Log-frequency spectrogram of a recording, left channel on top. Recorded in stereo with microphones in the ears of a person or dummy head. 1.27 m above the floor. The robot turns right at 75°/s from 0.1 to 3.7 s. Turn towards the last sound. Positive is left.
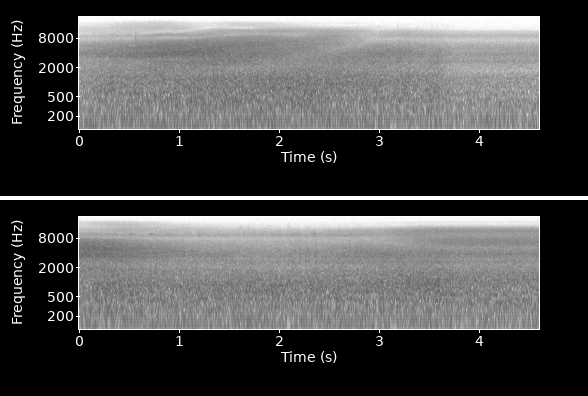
turn(degrees=-120)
